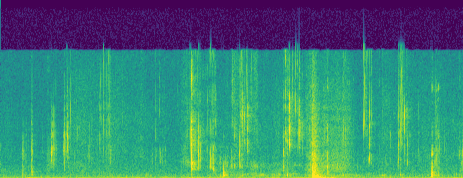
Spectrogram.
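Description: Close-miked chewing of a fruit-filled macaron (a thick 'ddungcaron'), with soft wet mouth clicks and light crackles. A single low thump comes about three seconds in.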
